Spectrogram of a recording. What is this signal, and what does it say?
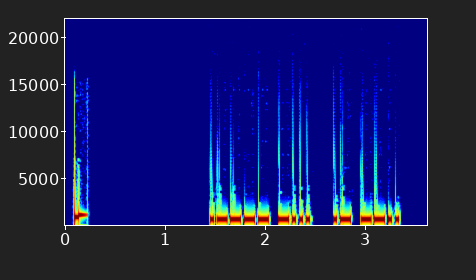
Morse code, heard as a keyed tone, about 34 wpm, 700 Hz. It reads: 1B AZ
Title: Field Day Exchanges Encore - 35wpm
